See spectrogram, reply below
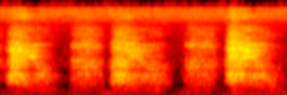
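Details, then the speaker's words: Imitated bronchial (tubular) breath sound, laryngotracheal noise transmitted to a consolidated lung segment, with an a-e-o timbre: harsh, hollow blowing breaths in and out. "El soplo tubárico es la transmisión del ruido laringotraqueal a un segmento de condensación pulmonar. con su timbre en a e o. O sea, que más o menos va a sonar como un"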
